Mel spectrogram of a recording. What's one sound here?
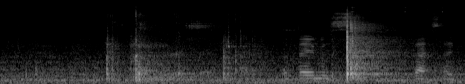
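A skateboard clatters on concrete.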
